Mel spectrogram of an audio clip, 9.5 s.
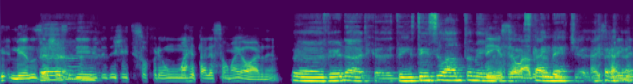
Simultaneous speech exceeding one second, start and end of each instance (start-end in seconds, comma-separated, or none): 7.3-8.7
